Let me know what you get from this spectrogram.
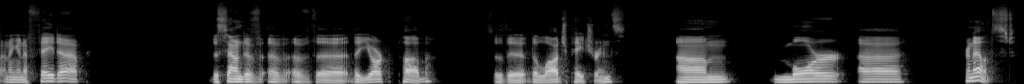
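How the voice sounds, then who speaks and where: A man walks through sound design in an informal tutorial style. His voice sits in a middle register. He speaks haltingly, piecing his explanation together as he goes. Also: mid-range voice, clean tone. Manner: halting, thinking aloud. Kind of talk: casual tutorial walkthrough.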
